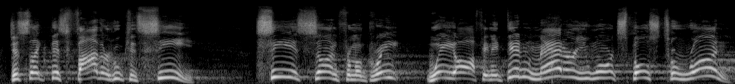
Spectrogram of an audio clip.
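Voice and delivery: high, driving sermon voice; full-force preaching. Acted. Preacher on the father who saw his son, full-force preaching. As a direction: lift it into a pulpit climax.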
